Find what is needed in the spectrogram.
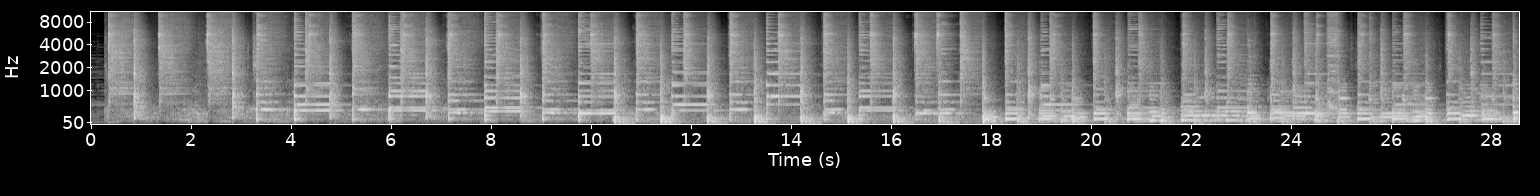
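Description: A live rock band playing: a drum kit keeping a steady beat under acoustic guitar notes, with bass coming in about ten seconds in. The music starts abruptly. It is an amateur live recording that the uploader says badly mangled the sound.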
